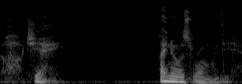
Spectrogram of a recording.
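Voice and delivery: low, hushed knowing reply; grave friend. Retold or imitated. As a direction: drop low, as if breaking bad news. Friend's grave answer after his outburst.

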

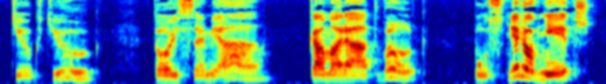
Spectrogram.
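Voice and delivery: coaxing wolf. Acted. Wolf at Ervín's straw house asking to come in, slow coaxing. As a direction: call slowly at the door to be let in.

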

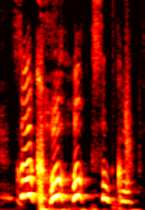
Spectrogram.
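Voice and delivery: high-pitched, laughing distress call; cry for help. Retold or imitated. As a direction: re-enact a panicked plea, dropping off on the repeat. Calling for help from shore.

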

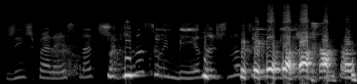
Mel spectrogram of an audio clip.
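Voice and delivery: gushing praise breaking into laughter; mock amazement. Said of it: "a gente fica".

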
